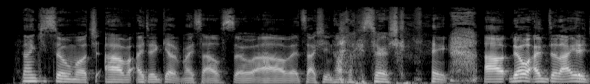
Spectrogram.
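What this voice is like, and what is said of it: Northern Irish accent, County Armagh. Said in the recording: “I love your accent ... It's from County Armagh”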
